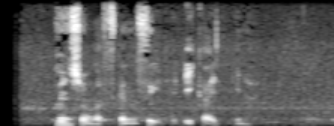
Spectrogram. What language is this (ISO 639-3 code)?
jpn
